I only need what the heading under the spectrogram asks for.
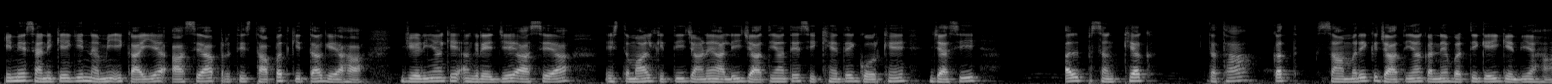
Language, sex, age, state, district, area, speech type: Dogri, male, 30-45, Jammu and Kashmir, Udhampur, rural, read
